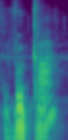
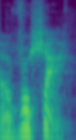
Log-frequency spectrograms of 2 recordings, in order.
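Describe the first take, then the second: First: The consonant is a click sound. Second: The consonant is plain, without a click. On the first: This is how Xhosa speakers would say it. "if this were in an area where Xhosa is the main African language, that would have been pre pronounced" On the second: This is how it is said in this area. "in this case, it's not uh, Xhosa, so it is uh"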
